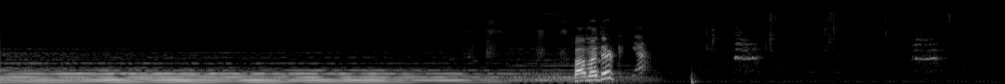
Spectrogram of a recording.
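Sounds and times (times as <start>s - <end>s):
person speaking: 4.8s - 6.6s
faint animal calls: 7.3s - 7.8s, 9.1s - 9.6s.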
